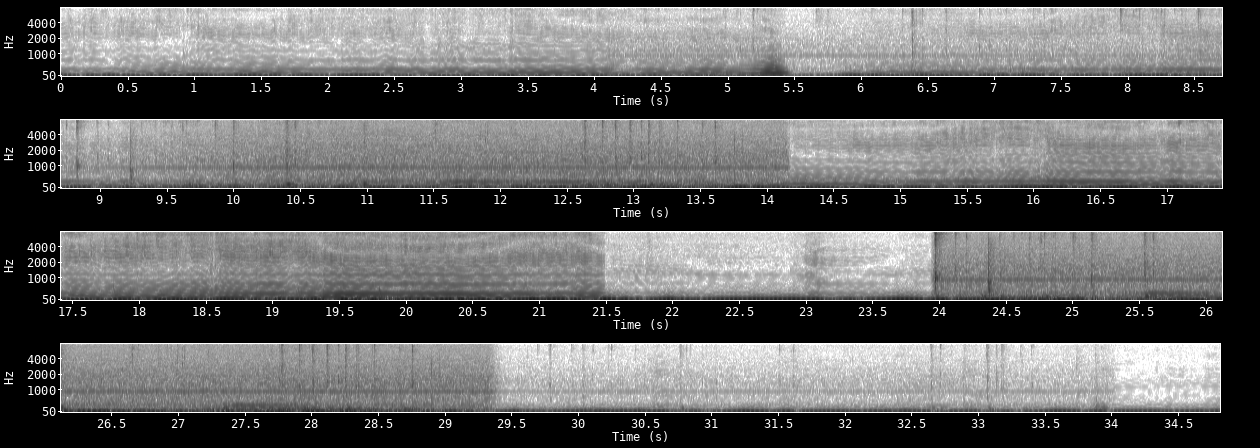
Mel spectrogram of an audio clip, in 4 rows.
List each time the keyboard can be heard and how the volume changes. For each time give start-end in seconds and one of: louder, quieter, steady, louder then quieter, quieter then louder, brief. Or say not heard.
4.0-14.2 louder
23.9-34.0 quieter.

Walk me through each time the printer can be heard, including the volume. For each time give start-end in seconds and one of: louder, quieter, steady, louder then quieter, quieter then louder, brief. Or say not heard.
not heard.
